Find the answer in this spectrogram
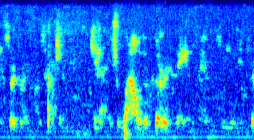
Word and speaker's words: João: I used to think it was wow, like when the baby was born, the body would say, wow, it's a boy, but it was actually João, and it was sort of instruction.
